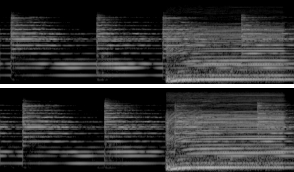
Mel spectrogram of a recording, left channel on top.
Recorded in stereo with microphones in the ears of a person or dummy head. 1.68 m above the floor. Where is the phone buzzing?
5° right (ahead or behind), 1.8 m.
